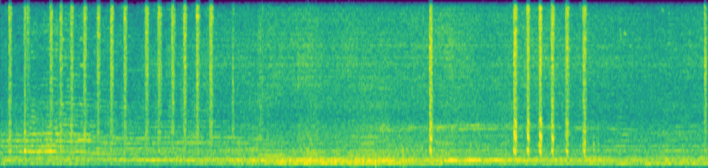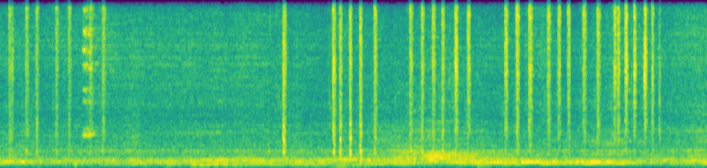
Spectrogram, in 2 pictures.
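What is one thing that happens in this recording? A paintbrush dabs liquid silicone.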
